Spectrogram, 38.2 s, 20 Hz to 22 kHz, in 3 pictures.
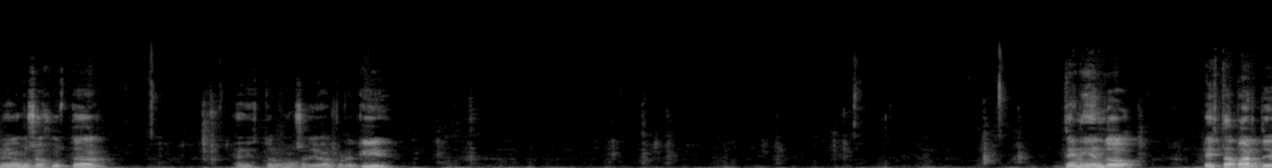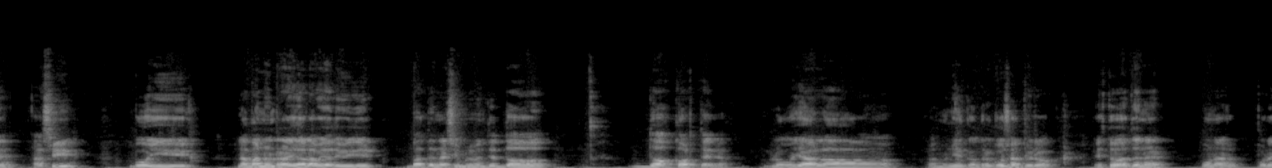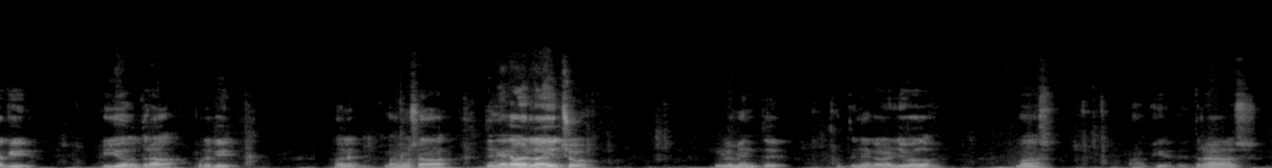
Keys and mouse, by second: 1.2 right click, 1.6-3.0 middle drag, 2.0 f, 3.0 right click, 3.2 f, 3.5-5.9 middle drag, 5.9 right click, 6.2 shift+right click, 6.6 f, 7.2 right click, 7.6 f, 8.0 right click, 8.3 f, 8.6-9.7 middle drag, 9.7 alt+right click, 10.0-25.5 ctrl+middle drag, 14.4 alt+q, 23.8 e, 25.5 click, 26.1 e, 27.1 click, 27.7 alt+q, 29.8-34.6 shift+middle drag, 32.0 l, 34.6 right click, 36.2 g, 37.8 click.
